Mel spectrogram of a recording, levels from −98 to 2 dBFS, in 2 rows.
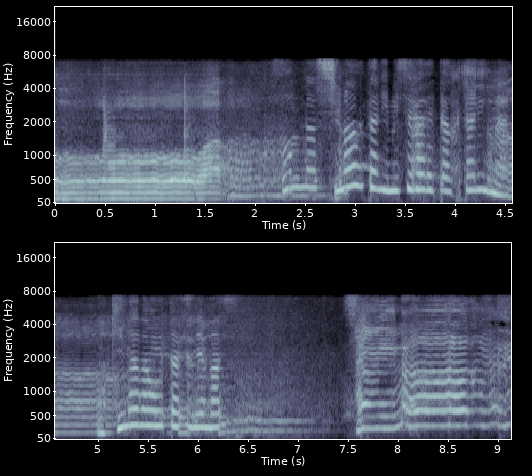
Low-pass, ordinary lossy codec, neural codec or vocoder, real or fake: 7.2 kHz; none; codec, 16 kHz in and 24 kHz out, 1.1 kbps, FireRedTTS-2 codec; fake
